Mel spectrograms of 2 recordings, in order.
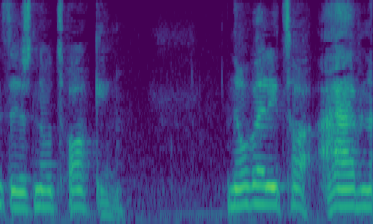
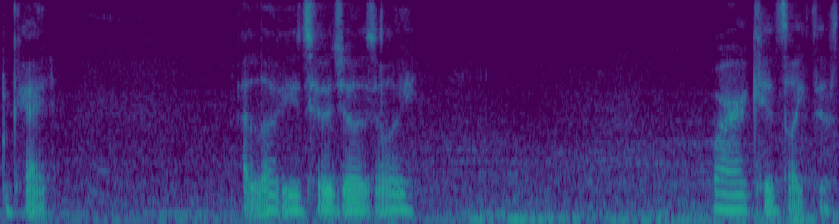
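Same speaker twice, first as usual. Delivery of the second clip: whisper; 12 dB quieter than usual. Real, not acted. Whispering while child naps.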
